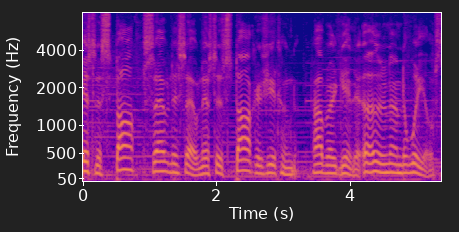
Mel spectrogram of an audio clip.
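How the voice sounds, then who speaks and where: With music playing in the background, a man talks at a moderate pace, his pitch fairly high for a man and its variation ordinary. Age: 90s. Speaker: classic Bronco owner and off-roader. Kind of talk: interview answer.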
